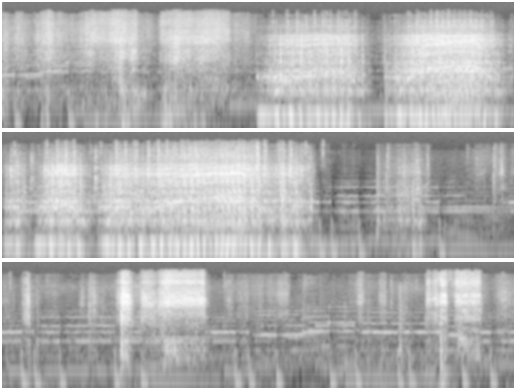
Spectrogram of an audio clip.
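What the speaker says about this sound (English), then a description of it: "I sewed it down with my sewing machine." A sewing machine stitching denim runs in several bursts of rapid mechanical stitching, loud and close, with brief pauses and lighter handling clicks in between.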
